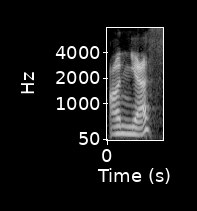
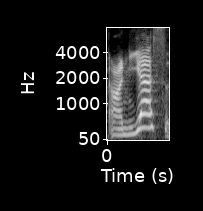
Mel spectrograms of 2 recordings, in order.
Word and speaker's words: Agnes: We've got Agnes, spelled Agnes. It's not pronounced Agnes in the film, and all the records we've heard about Shakespeare's wife call her Anne.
